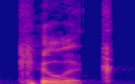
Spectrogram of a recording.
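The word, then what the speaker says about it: Qilin: Kilick. Starts with a Q.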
